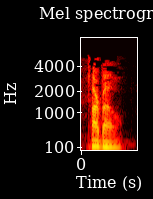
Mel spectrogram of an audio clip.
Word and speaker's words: Tarbox: One, they've hired a gentleman by the name of William Tarbox. – Tarbo. It's pronounced Tarbo. – Tarbo. Tarbo. Okay. – Like Tarbo. – Very French. – Silence. – Oh, very French.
